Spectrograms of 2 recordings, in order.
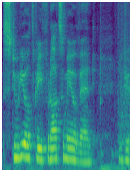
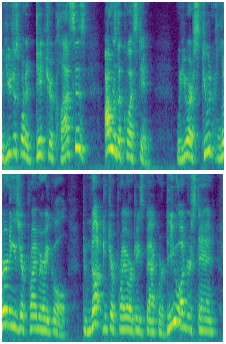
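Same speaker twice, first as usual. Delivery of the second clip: loud, raised scolding lecture; stern telling-off; 3 semitones higher, 7 dB louder than usual. Retold or imitated. Senior lectures junior on priorities, stern and loud. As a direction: lay down the law, loudly.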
